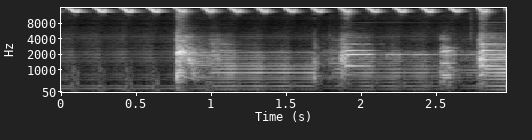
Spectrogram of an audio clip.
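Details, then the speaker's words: Tube bass amp under bias adjustment: held notes throb in volume about six times a second although the amp has no tremolo, so some unwanted oscillation is modulating the output. "oh oh now we got trolo"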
